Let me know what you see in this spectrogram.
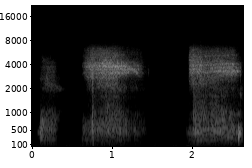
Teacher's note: con la t y como con una s así larga sh es un sonido sordo y palatal porque el cuerpo de la lengua toca el palatal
